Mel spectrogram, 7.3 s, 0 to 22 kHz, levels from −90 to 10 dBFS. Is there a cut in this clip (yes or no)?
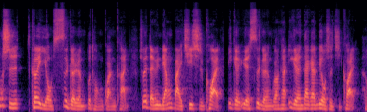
yes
